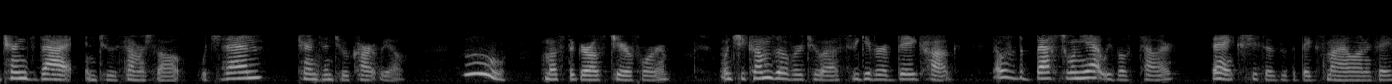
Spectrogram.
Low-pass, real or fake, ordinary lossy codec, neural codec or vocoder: 7.2 kHz; real; AAC, 16 kbps; none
